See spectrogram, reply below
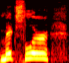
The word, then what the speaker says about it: MixLR: Some people pronounce it Mixler.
